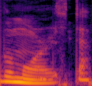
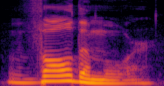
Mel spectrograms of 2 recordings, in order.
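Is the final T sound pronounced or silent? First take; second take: pronounced; silent. First: The final T is clearly pronounced. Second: The final T is left silent. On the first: The speaker calls it wrong. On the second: The speaker calls it right.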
